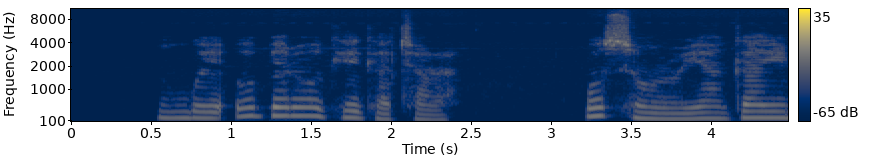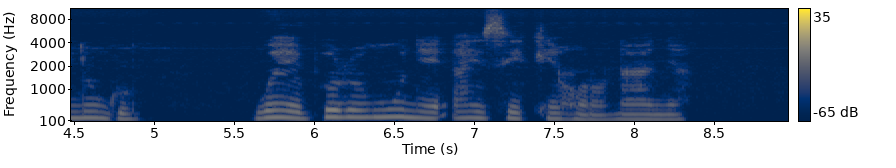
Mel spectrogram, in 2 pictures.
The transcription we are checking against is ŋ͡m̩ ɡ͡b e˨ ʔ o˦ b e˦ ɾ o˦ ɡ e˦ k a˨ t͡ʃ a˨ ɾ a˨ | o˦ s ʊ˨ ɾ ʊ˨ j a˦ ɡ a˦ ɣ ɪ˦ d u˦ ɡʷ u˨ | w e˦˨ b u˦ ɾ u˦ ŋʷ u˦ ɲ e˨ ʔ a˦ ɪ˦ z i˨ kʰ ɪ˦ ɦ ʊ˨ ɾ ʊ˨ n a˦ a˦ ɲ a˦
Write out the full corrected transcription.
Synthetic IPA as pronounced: ŋ͡m̩ ɡ͡b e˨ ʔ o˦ b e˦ ɾ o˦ ɡ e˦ ɡ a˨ t͡ʃ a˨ ɾ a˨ | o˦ s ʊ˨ ɾ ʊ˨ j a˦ ɡ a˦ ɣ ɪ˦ n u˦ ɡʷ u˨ | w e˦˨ b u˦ ɾ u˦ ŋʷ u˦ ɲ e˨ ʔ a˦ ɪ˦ z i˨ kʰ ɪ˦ ɦ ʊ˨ ɾ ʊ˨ n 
